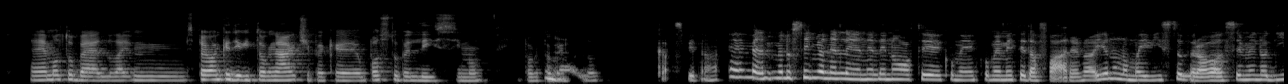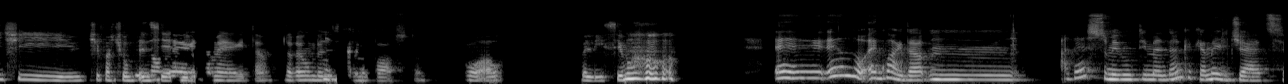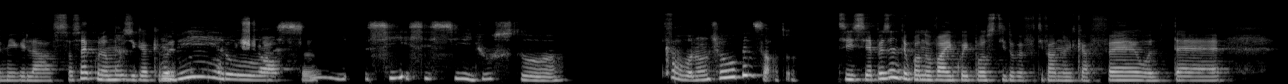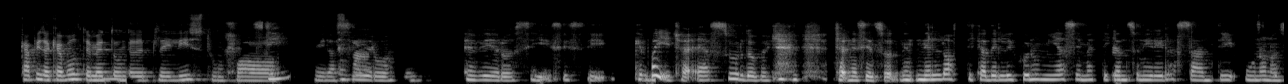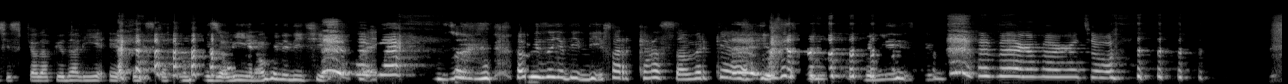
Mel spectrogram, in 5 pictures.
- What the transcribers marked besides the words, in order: distorted speech; laughing while speaking: "bellissimo"; chuckle; drawn out: "E"; other background noise; tongue click; "cioè" said as "ceh"; laughing while speaking: "peché"; "perché" said as "peché"; "cioè" said as "ceh"; laugh; laughing while speaking: "È ve"; laughing while speaking: "Quindi dici"; chuckle; unintelligible speech; laughing while speaking: "esa"; laugh; laughing while speaking: "È vero, è vero, hai ragio"; chuckle; laughing while speaking: "invece bellissimo"; laugh
- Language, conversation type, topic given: Italian, unstructured, Come influisce la musica sul tuo umore quotidiano?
